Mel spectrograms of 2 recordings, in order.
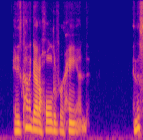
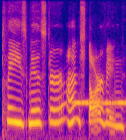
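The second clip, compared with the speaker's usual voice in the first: put-on high, slow pleading child voice; little elf girl begging the merchant; starving little girl; 13 semitones higher, 6 dB louder, much slower than usual. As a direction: beg the shopkeeper, drawn out. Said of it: "she says to the shopkeeper".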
